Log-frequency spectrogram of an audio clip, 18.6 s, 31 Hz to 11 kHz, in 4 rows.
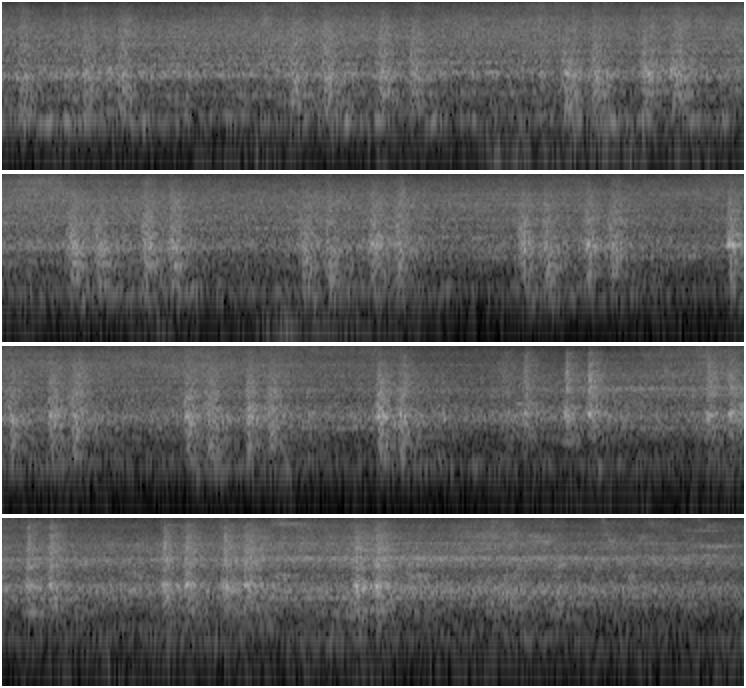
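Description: Unrefurbished Odakyu 1000 series electric train moving off past the platform. Its wheels click and clack over rail joints on top of steady running noise, which eases a little near the end as the last cars go by.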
